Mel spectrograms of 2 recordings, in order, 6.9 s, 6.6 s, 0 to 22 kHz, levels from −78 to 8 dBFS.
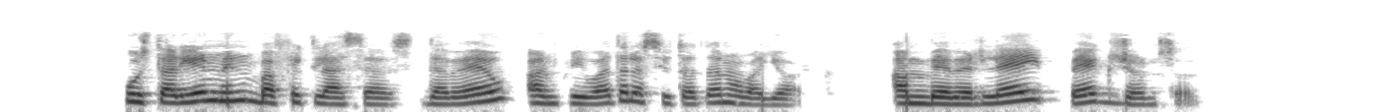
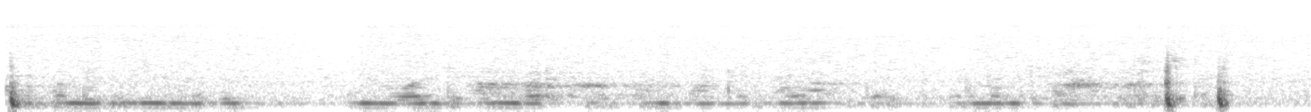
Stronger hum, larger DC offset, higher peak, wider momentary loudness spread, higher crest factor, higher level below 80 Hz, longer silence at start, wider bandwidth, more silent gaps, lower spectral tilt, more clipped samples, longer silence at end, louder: neither; neither; first, -2 dBFS vs -12 dBFS; second, 11 LU vs 17 LU; second, 16 dB vs 26 dB; first, -62 dBFS vs -72 dBFS; first, 0.65 s vs 0.05 s; second, 7.8 kHz vs 12 kHz; first, 2.58-2.63 s, 4.06-4.44 s, 5.31-5.35 s vs none; second, -4.5 dB/octave vs -7 dB/octave; neither; first, 0.9 s vs 0 s; first, -16 LUFS vs -39 LUFS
